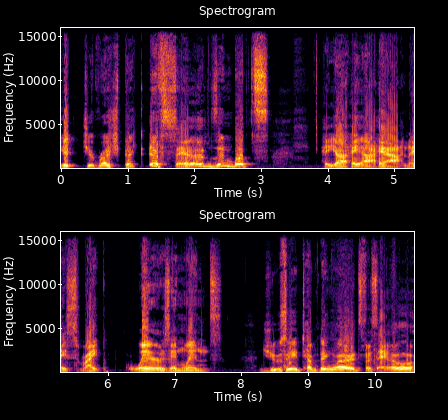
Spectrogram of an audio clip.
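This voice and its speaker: A put-on character voice, raised and projected, moves at a very slow pace in a very clean recording with a silent background. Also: man. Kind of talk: read story. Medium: read story. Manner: loud, hawking.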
